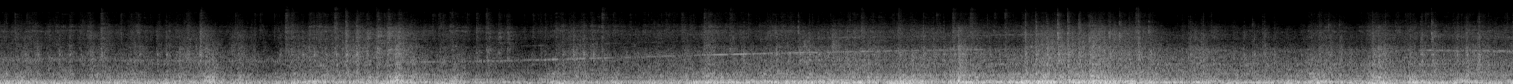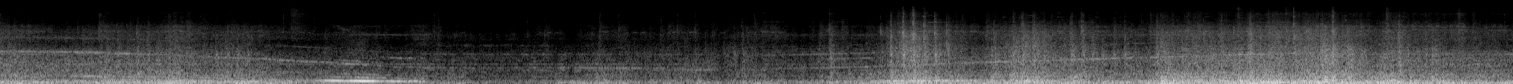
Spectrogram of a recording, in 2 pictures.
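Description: Electric drive whine of a MAN Lion's City Hybrid bus heard from inside, over road rumble and rattling. The whine rises in pitch as the bus speeds up and falls as it slows, with a short louder low sound just before the bus goes quiet at its slowest, about two-thirds of the way in. Near the end the whine rises again as the bus picks up speed.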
